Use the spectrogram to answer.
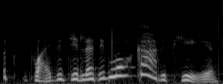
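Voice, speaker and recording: A woman's voice: medium pitch, huge pitch swings, a little fast, dull audio. A woman playing an earnest, spirited frontier storekeeper in an old-time radio Western, with emotional delivery. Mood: anxious, earnest.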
